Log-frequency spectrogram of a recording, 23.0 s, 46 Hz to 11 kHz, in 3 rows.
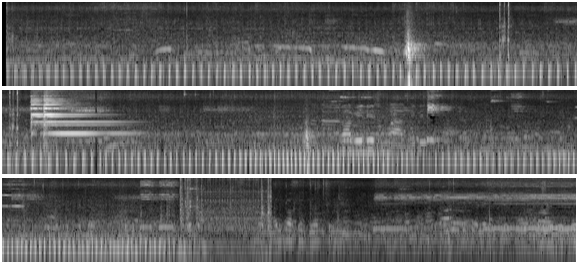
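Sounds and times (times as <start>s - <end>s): sharp clicks: 6.6s - 6.8s, 7.8s - 8.0s
bell-like ding: 8.1s - 9.6s.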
